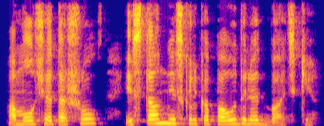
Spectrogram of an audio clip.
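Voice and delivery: plain reading voice

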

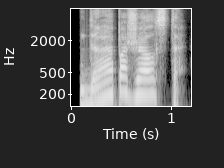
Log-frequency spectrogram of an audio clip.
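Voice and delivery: cartoon princess. A narrator's reading. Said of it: "отозвалась Элоиза".

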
